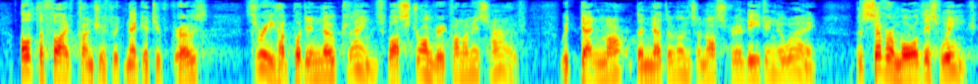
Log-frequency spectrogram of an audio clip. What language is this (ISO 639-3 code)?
eng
